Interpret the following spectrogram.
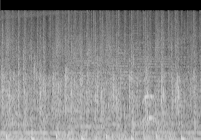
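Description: Audience applauding over walk-on music that has a steady bass beat, about two beats a second.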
